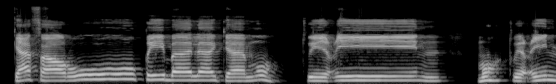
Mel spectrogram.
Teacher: آگے دیکھیں، کفروا قبلک مہطعین، مہطعین میں جو طا ہے اس طا کو ہم موٹا کر کے پڑھیں گے اور طا کے بعد ہے عین، اس عین کو ہم 1 الف کے برابر لمبا کریں گے کیونکہ یہاں پر یا مدہ ہے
